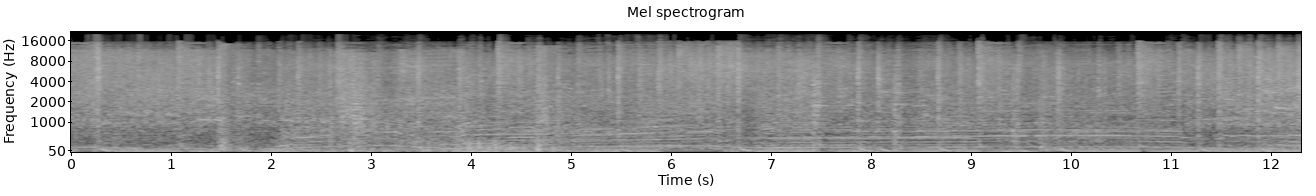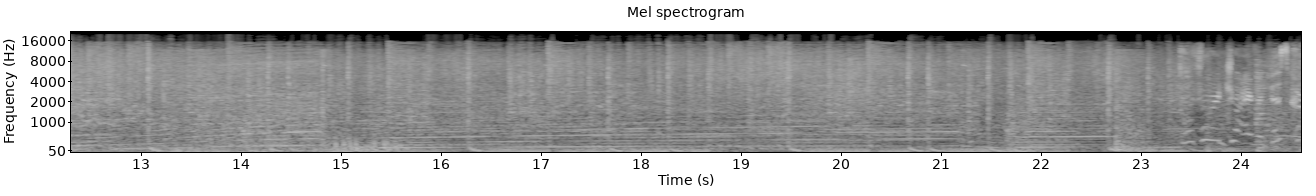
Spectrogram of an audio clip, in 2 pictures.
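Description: A race car in The Crew Motorfest video game drives with a continuous engine roar as its pitch climbs and drops through gear shifts, loud and sustained with rushing wind noise throughout.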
